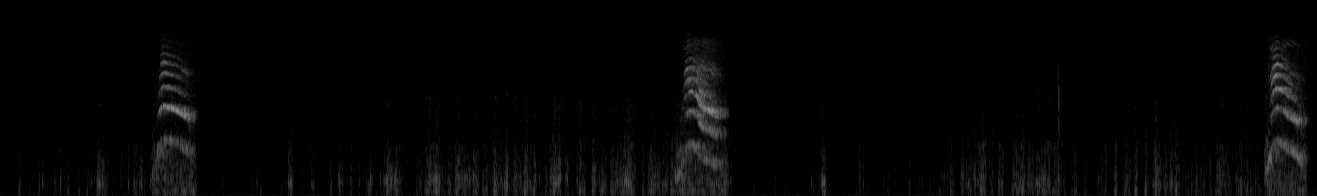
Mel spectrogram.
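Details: A female Bengal kitten calling with three loud, sharp, high mews spaced about seven seconds apart, each bending down at the end, between them soft scratching and shuffling sounds.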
